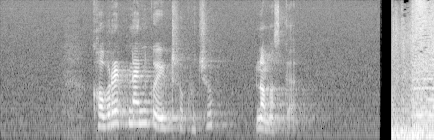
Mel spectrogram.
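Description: A woman speaks calmly and clearly into a microphone.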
